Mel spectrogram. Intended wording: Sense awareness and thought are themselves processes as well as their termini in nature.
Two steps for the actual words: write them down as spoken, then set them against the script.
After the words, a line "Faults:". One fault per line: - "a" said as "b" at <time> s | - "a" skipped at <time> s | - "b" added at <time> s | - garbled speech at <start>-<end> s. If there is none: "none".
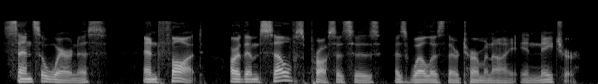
Sense awareness and thought are themselves processes as well as their termini in nature.
Faults:
none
